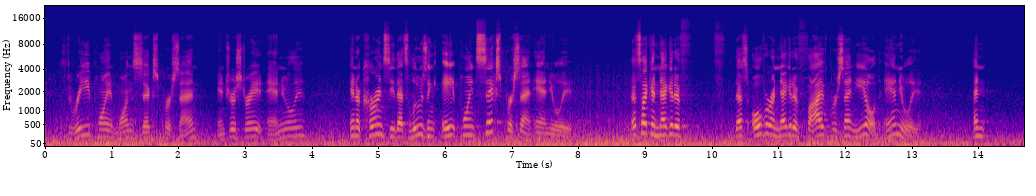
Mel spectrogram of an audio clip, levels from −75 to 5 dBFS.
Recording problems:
wind noise on the microphone; occasional gusts; 20 dB below the speech

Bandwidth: 16 kHz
